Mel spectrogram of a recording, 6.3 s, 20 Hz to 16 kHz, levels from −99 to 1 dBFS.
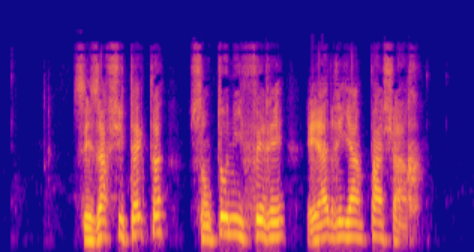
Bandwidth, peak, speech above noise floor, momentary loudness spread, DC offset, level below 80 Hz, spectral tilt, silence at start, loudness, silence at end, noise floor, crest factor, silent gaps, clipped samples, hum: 9.2 kHz; 0 dBFS; 70 dB; 13 LU; under 0.1%; -64 dBFS; -5.5 dB/octave; 1 s; -15 LUFS; 0.75 s; -84 dBFS; 16 dB; none; under 0.1%; none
